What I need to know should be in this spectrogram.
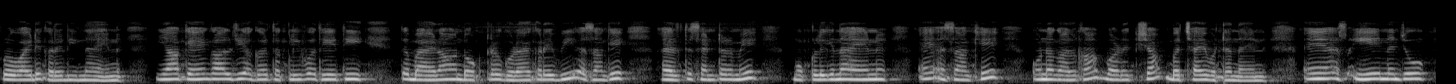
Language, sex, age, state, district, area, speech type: Sindhi, female, 30-45, Maharashtra, Thane, urban, spontaneous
